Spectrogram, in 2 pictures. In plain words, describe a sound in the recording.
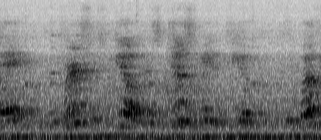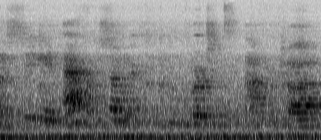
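A young boy speaks up in reply.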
